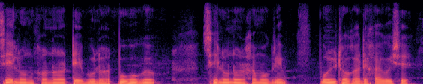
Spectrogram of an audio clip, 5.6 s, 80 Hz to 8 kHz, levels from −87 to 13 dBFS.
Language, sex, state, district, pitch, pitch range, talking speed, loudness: Assamese, male, Assam, Kamrup Metropolitan, 120 Hz, 115-125 Hz, 105 wpm, -16 LUFS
